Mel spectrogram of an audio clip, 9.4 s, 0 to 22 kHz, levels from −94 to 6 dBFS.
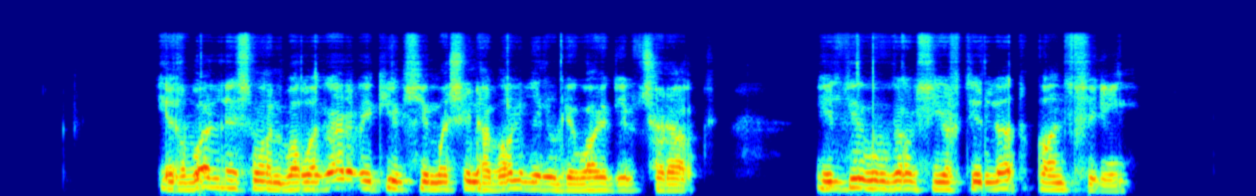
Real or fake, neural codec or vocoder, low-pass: fake; codec, 32 kHz, 1.9 kbps, SNAC; 10.8 kHz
